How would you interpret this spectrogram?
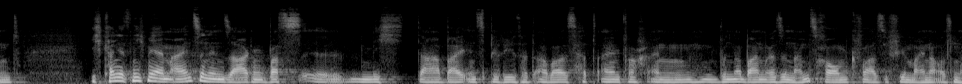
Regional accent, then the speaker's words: Bitterfeld, Saxony-Anhalt, Germany; als ich angefangen habe, mir meine Heimatregion Bitterfeld genauer anzuschauen

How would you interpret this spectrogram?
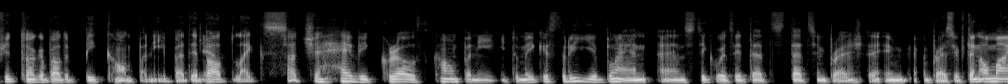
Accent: Amsterdam, North Holland, Netherlands; to Amsterdam, to my hometown, actually.

